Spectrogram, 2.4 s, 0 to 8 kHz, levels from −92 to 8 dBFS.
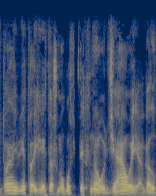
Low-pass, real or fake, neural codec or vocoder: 7.2 kHz; fake; codec, 16 kHz in and 24 kHz out, 2.2 kbps, FireRedTTS-2 codec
